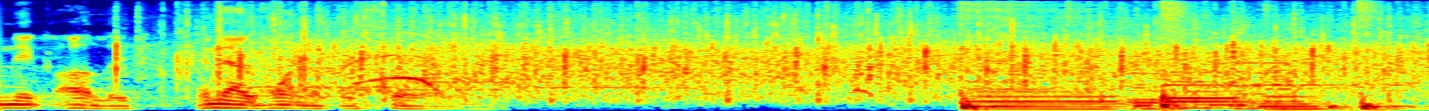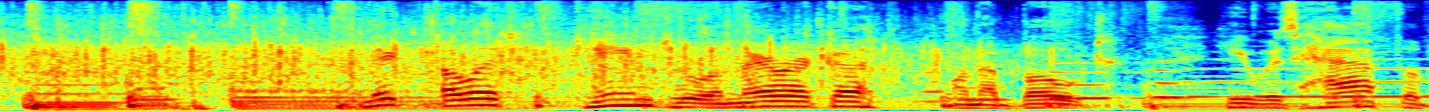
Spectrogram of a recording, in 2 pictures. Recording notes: live from the Union Chapel in London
